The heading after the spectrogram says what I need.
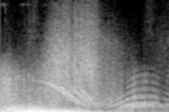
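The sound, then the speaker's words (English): Starfighter weapons fire at the ground from a hovering craft: a loud, roaring blast with sweeping, descending whistles that eases slightly toward the end, with no talk. “The targeting brackets clicked off the Aleph and dropped to the ground several meters beneath the hovering starfighter. Han fired.”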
